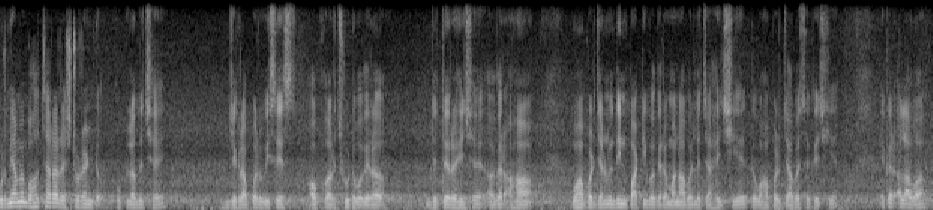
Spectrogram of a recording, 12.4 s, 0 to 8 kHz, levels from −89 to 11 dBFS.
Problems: background sounds at intervals, background conversations at intervals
